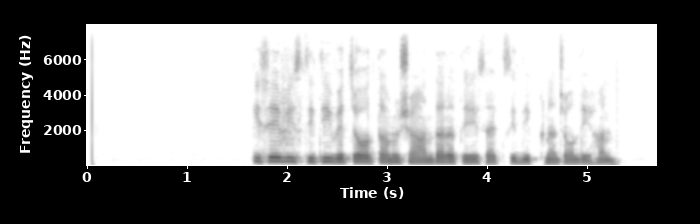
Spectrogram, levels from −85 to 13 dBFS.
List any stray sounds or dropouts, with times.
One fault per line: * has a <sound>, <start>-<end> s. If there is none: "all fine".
all fine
